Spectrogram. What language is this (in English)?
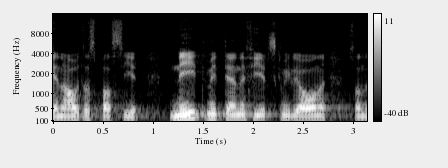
Swiss German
